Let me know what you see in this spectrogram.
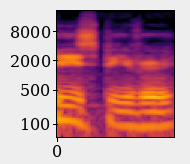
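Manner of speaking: deep, low growl. Narrator reading a story, Aslan hushes Mister Beaver: Aslan's very low growl. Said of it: "with a very low growl".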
